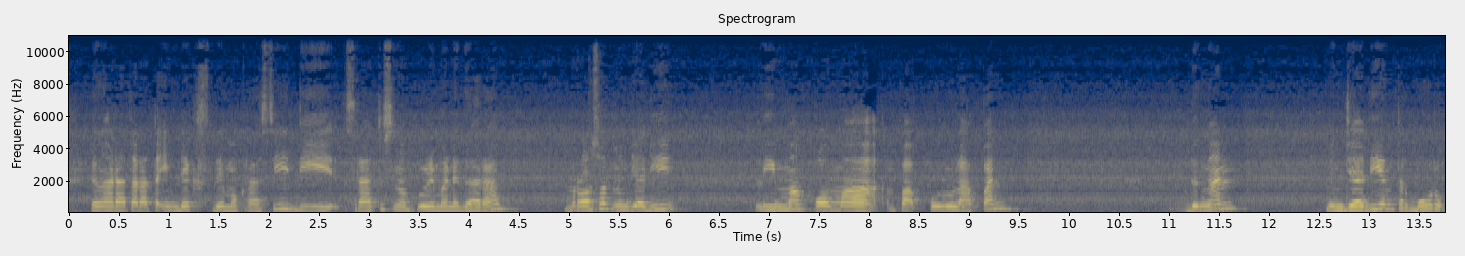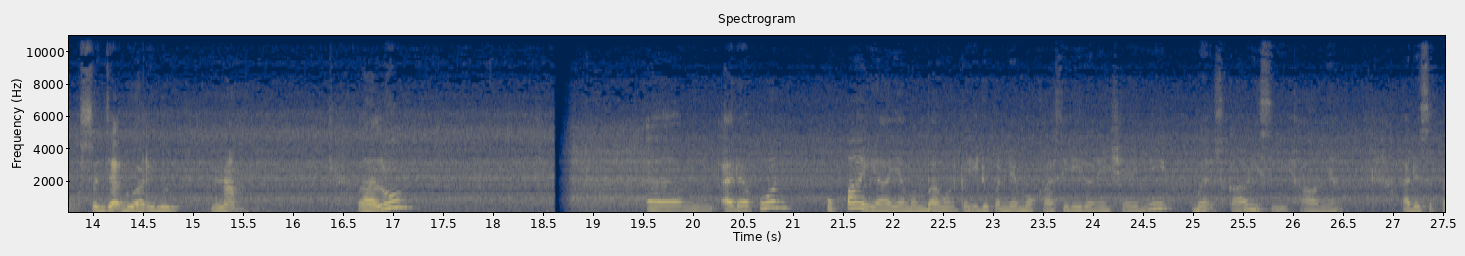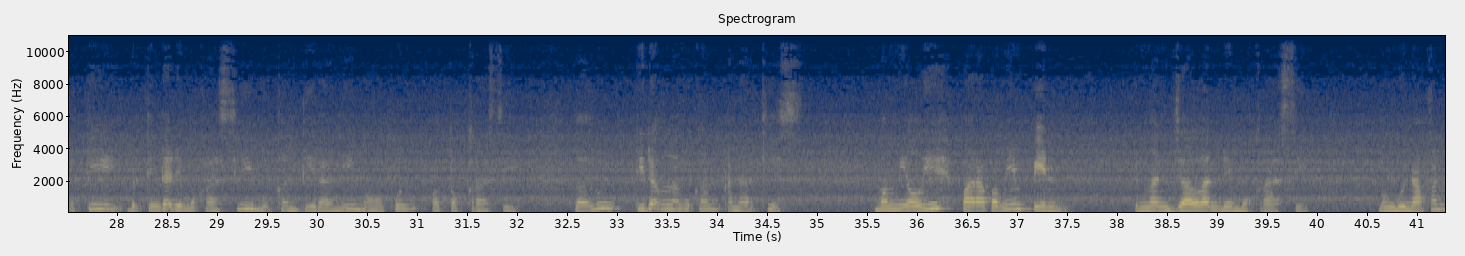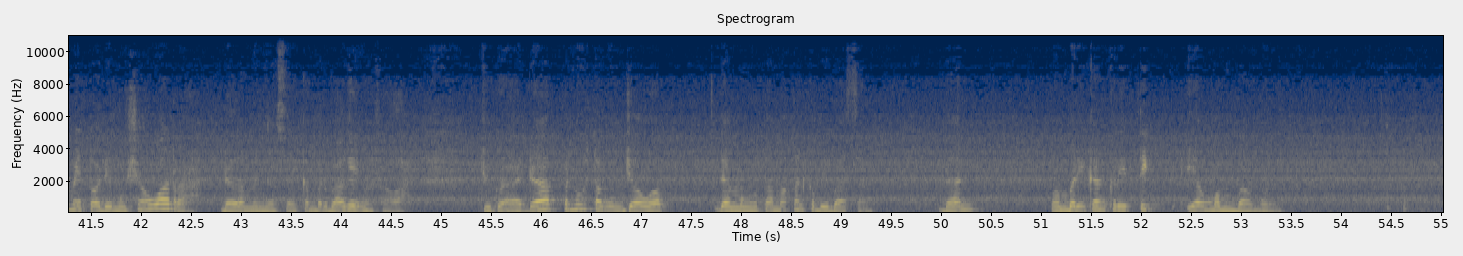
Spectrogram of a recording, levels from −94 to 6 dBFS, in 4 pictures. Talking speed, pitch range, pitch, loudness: 75 wpm, 225-265 Hz, 240 Hz, -26 LUFS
